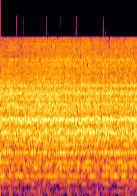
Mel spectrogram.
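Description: Trance music played over a club sound system, with a steady kick drum a little over twice a second under sustained synth chords.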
